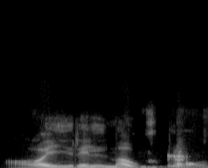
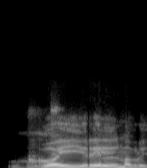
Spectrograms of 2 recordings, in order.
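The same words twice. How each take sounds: First: It begins with a raspy throat gh sound. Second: It begins with a plain hard g sound. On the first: The speaker calls it right. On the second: The speaker calls it wrong. "itu G-nya orang Indonesia tuh"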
